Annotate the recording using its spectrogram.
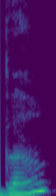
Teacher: langue en avant la longue touche les dents du bas et l'air passe par la bouche et par le nez c'est une voyelle nasale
